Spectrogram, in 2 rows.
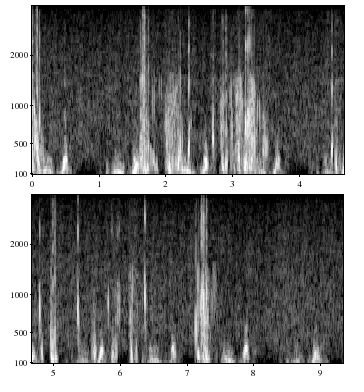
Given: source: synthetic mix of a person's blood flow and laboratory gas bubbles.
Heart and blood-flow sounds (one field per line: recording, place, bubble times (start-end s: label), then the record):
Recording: Doppler ultrasound of blood flow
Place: precordium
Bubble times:
0.00-0.18 s: bubbles
1.58-2.40 s: bubbles
2.68-2.76 s: bubbles
2.81-3.56 s: bubbles
4.46-4.66 s: bubbles
4.75-4.86 s: bubbles
4.94-5.08 s: bubbles
5.33-5.42 s: bubbles
5.56-5.66 s: bubbles
5.80-6.00 s: bubbles
6.12-6.28 s: bubbles
6.33-6.42 s: bubbles
7.10-7.46 s: bubbles
From the record:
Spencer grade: 3 (all of the cardiac periods contain showers or single bubble signals, but not dominating or overriding the cardiac motion signals)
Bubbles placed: only in the low amplitude regions of the cardiac cycle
